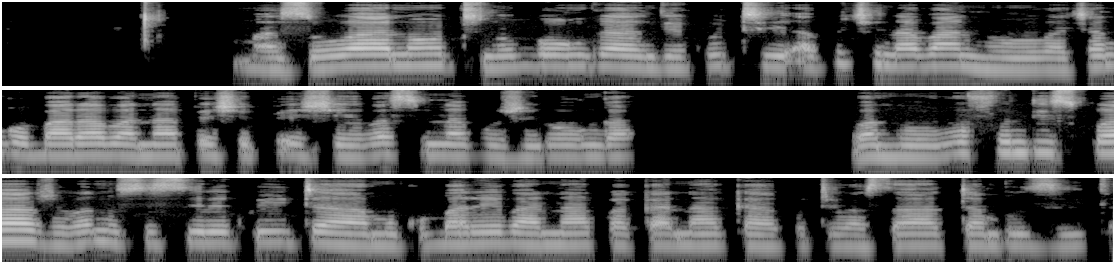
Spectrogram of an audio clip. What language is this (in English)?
Ndau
